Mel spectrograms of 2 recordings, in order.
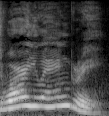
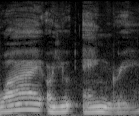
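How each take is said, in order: First: Loud, high pointed question; God asking. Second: Soft, slow asking; gentle question. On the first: Retold or imitated. God confronting Cain about his anger, loud and high. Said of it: "But God says". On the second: Shown as a demonstration. God asking Cain gently, soft and slow. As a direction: ask it quietly and slowly. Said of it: "he asked the question".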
